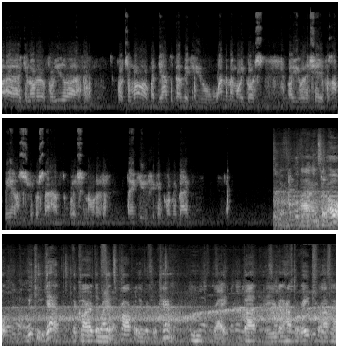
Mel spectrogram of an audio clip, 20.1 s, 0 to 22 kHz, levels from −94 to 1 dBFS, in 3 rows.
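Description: At 6.71 s there is a burst of packet loss lasting about 90 ms. The receiver stretches the last sound, fading it, then audio resumes with roughly 80 ms missing.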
